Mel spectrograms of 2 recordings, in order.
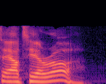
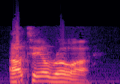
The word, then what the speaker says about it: Aotearoa: It's pronounced Aotearoa. – Aotearoa.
